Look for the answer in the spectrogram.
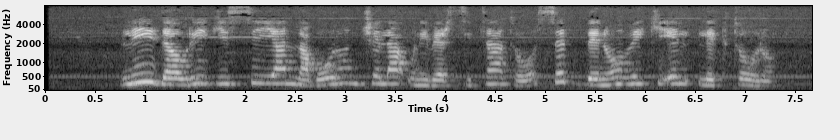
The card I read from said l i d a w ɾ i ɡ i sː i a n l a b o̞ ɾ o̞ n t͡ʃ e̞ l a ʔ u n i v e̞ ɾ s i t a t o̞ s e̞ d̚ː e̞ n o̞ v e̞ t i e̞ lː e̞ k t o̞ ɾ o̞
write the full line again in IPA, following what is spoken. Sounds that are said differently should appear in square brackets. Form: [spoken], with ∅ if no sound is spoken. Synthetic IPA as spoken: l i d a w ɾ i ɡ i sː i a n l a b o̞ ɾ o̞ n t͡ʃ e̞ l a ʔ u n i v e̞ ɾ s i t a t o̞ s e̞ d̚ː e̞ n o̞ v e̞ [k] i e̞ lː e̞ k t o̞ ɾ o̞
